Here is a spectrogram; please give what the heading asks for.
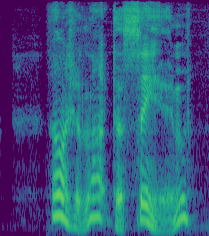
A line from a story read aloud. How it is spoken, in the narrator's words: muttered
